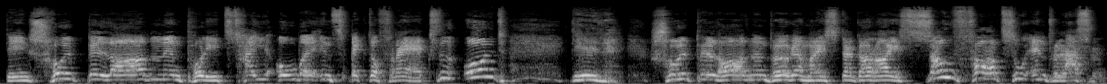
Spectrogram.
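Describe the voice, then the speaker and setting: An actor playing a gruff, hot-tempered, stubborn farmer with northern German dialect, blustering in a radio drama. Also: male voice, high-pitched, lively intonation, takes it slowly, a bit bright, heavily acted. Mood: stern, demanding. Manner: blustering, rustic dialect speech.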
